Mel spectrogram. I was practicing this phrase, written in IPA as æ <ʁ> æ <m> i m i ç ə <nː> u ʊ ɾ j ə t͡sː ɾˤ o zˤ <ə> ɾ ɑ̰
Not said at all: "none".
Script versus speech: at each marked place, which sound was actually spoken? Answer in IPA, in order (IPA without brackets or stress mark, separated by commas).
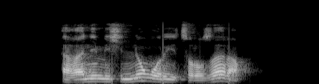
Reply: ʁ, n, nː, ɑ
